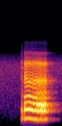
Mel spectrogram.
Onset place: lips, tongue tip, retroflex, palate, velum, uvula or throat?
tongue tip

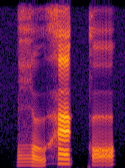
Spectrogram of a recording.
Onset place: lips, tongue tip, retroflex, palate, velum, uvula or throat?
uvula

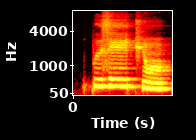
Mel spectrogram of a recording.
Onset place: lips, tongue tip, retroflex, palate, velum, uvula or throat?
lips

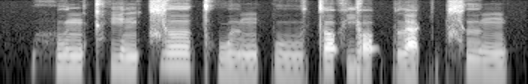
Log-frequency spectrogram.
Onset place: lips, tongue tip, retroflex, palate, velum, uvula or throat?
throat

